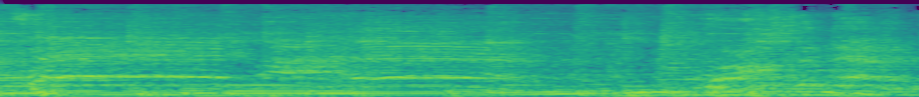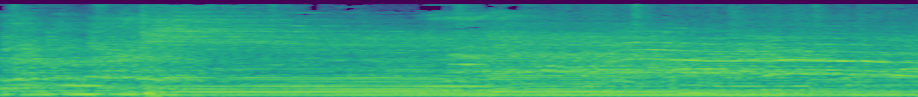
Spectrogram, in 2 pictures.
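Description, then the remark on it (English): A dense crowd at a packed live gig sings along and cheers loudly throughout, with yells and whoops rising over a steady, full wall of voices and music. “Hear the crowd?”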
